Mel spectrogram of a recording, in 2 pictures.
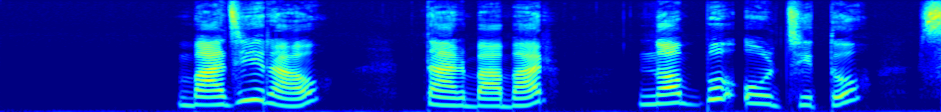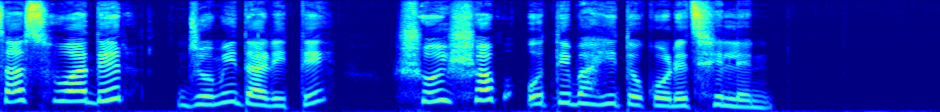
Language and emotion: Bengali, neutral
